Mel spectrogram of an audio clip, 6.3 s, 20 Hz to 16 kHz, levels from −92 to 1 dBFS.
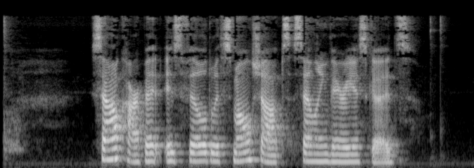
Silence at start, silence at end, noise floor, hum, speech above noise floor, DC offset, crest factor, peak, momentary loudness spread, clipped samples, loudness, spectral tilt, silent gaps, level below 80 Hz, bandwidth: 0.05 s; 0.85 s; -61 dBFS; none; 43 dB; under 0.1%; 18 dB; -2 dBFS; 8 LU; under 0.1%; -18 LUFS; -3 dB/octave; none; -60 dBFS; 11.5 kHz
